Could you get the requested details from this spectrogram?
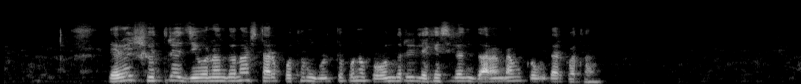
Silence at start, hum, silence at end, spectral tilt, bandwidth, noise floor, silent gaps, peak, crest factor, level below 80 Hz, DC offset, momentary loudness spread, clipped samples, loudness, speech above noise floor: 0.75 s; none; 2 s; -6.5 dB/octave; 7.6 kHz; -72 dBFS; none; -4 dBFS; 20 dB; -62 dBFS; under 0.1%; 11 LU; under 0.1%; -23 LUFS; 49 dB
